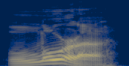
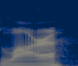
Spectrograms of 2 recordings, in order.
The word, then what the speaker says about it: Lara: not really question how do you guys americans pronounced laura croft i always hear laura when any american says it sorry to be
